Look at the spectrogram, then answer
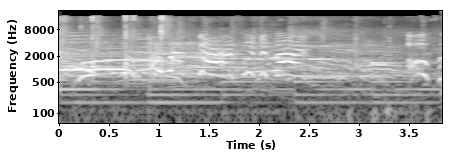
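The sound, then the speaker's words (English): A crowd on a volcanic butte cheers and shouts excitedly during the totality of a solar eclipse, with many overlapping voices, whoops and high-pitched yells rising and falling continuously, loud throughout, under a steady low hum. “People are freaking out, as I'm sure you can hear behind me.”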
